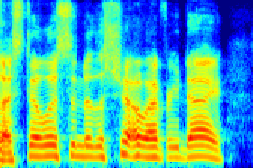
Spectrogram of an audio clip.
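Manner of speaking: loud, high-pitched yelled scream. Retelling a man on a bicycle who spotted him, imitating the scream. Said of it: "just screams".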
